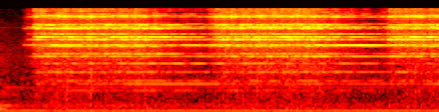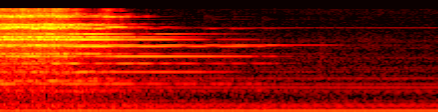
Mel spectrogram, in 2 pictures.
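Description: A set of altar bells rung in three long shakes, with many high, bright tones, then dying away near the end. They mark the elevation of the host at the consecration of the Mass.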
